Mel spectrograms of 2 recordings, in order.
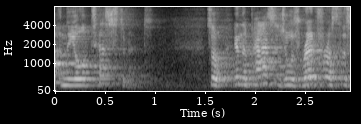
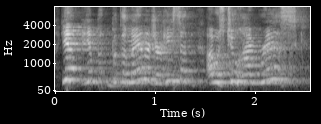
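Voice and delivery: high, louder, tumbling over words; flustered protest; 8 semitones higher, 5 dB louder than usual. Acted. Customer to bank president, high flustered objection. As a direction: sputter it out in disbelief.

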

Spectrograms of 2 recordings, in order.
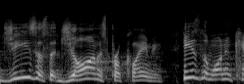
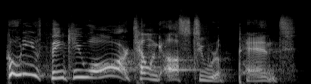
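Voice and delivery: raised, louder, scornful rebuke; indignant challenge; 6 semitones higher, 4 dB louder than usual. Retold or imitated. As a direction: scoff at the upstart prophet. Religious elite rebuking John.

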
